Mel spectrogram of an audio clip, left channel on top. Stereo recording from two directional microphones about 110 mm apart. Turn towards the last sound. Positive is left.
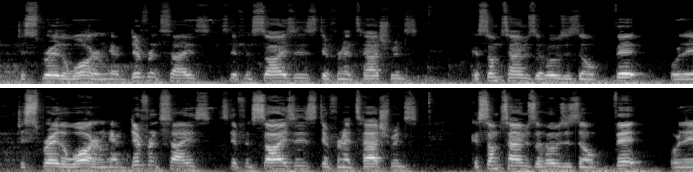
turn(degrees=-20)  # may be behind; listen again after turning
